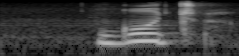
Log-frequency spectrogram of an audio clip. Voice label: "гучI", Aghul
